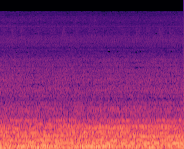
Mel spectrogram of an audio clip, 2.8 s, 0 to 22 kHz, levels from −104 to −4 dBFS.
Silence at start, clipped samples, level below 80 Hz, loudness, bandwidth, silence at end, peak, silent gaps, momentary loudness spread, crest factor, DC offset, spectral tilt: 0 s; under 0.1%; -32 dBFS; -27 LUFS; 16 kHz; 0 s; -14 dBFS; none; 2 LU; 12 dB; under 0.1%; -8.5 dB/octave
